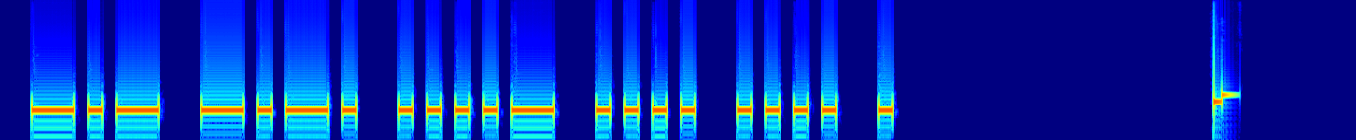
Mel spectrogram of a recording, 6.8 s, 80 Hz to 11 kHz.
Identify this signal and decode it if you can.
Morse code, heard as a keyed tone, about 17 wpm, 700 Hz. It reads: KC4HHE
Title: USA Callsign DE Callsign 17wpm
